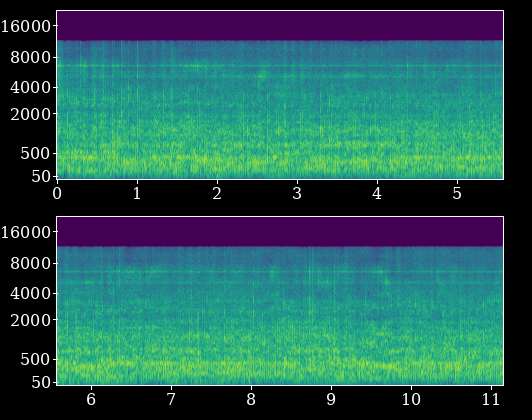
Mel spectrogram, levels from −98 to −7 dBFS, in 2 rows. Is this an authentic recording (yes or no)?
no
